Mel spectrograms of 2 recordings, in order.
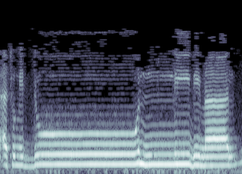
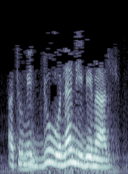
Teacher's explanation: قرأ حمزة بإدغام نون رفع الفعل في نون الوقاية · Shown in: first take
